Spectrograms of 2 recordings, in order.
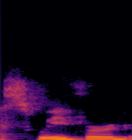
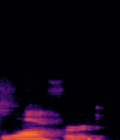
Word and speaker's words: Swafford: So um so it's spelled like Swifford but it's pronounced Swafford. So it might No, it's fine. It might make it a little easier to pronounce. Um, but it's Swaffford. Pretend that that the E is not there.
